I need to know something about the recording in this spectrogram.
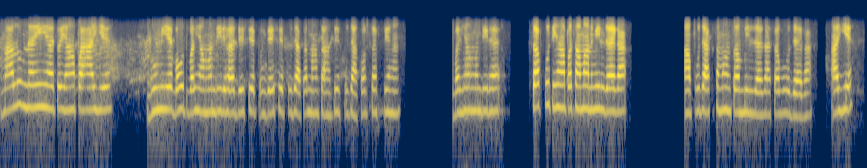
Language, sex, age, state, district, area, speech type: Hindi, female, 45-60, Bihar, Madhepura, rural, conversation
